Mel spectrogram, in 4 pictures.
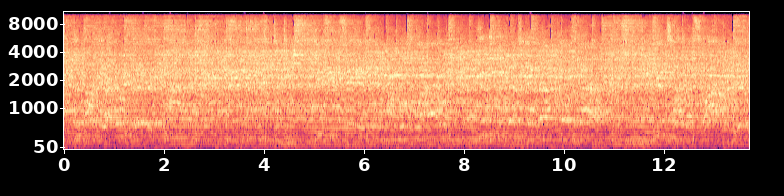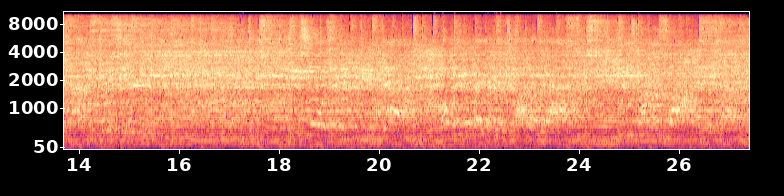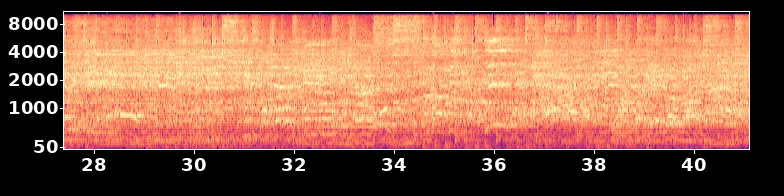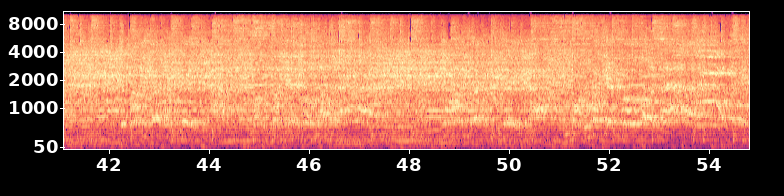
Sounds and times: Rock and roll: 0.0s - 54.8s.

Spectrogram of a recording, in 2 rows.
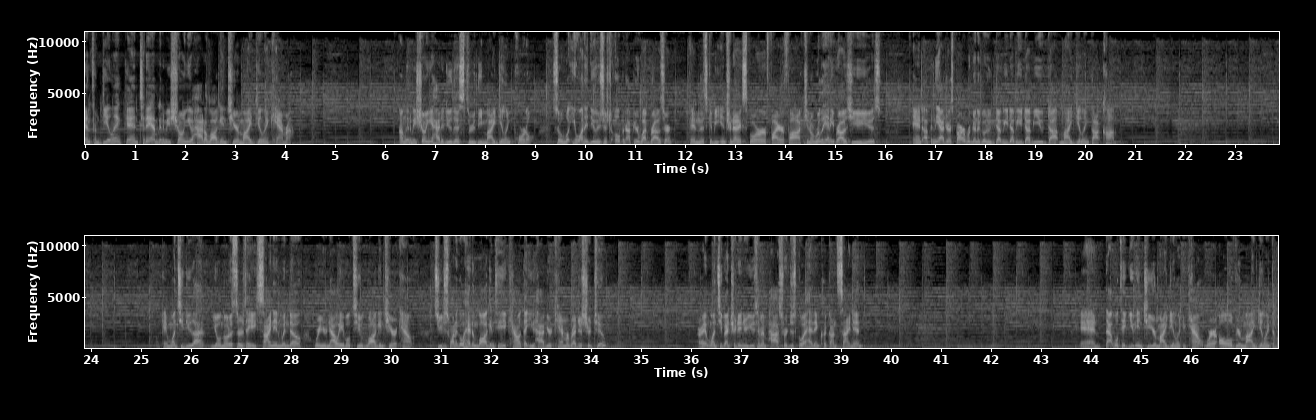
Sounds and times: Speech: 0.0s - 4.2s, 6.3s - 20.7s, 25.3s - 34.4s, 36.1s - 39.5s, 43.8s - 47.7s
Music: 0.0s - 47.7s.

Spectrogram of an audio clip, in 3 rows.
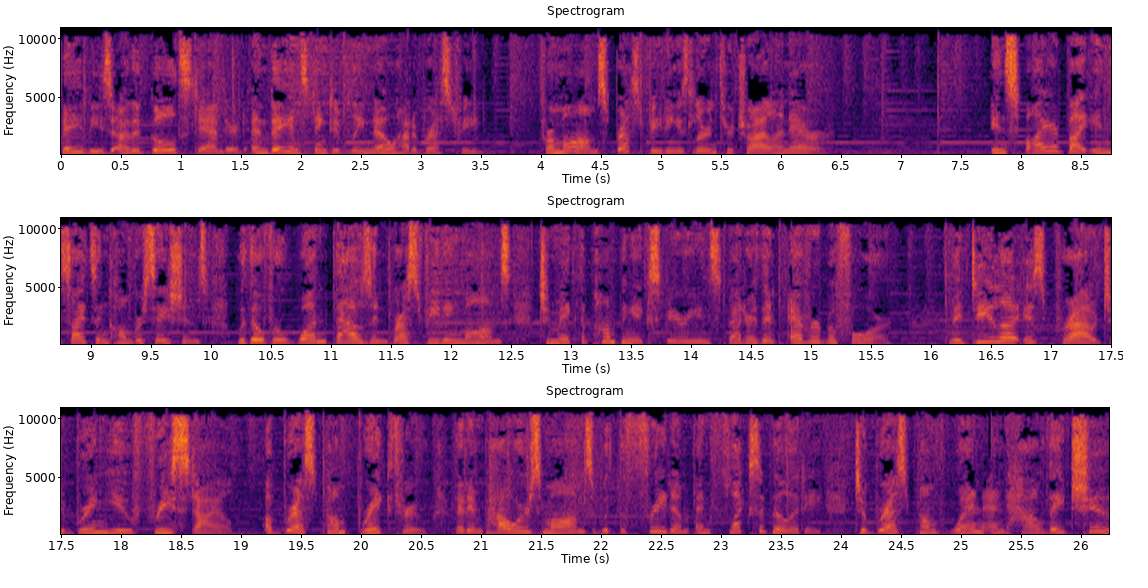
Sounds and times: Speech: 0.0s - 6.4s, 7.8s - 26.2s
Music: 0.0s - 26.2s.

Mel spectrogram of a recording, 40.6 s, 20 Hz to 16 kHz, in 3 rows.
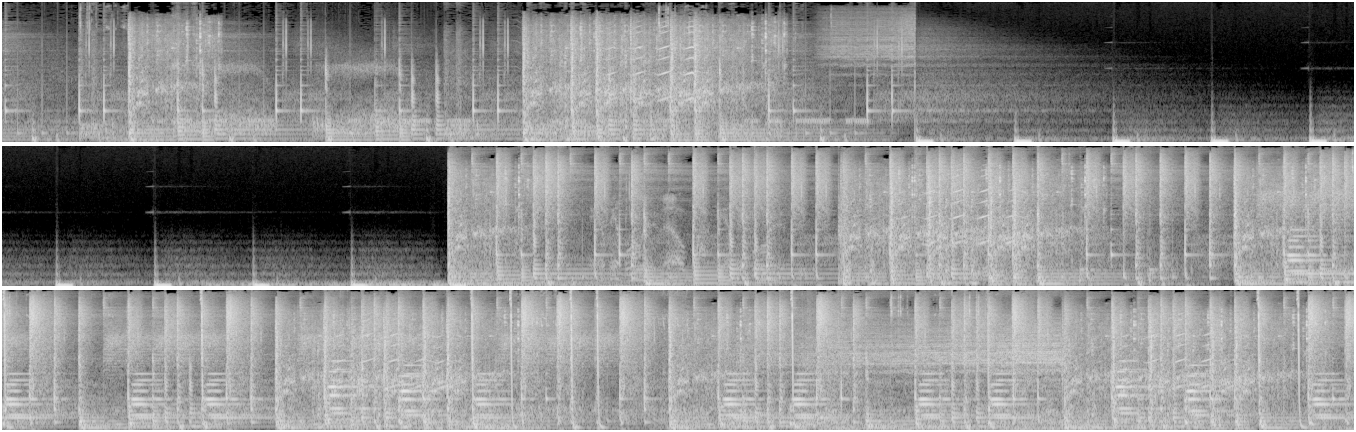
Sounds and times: Music: 0.0s - 15.4s, 18.0s - 40.5s.

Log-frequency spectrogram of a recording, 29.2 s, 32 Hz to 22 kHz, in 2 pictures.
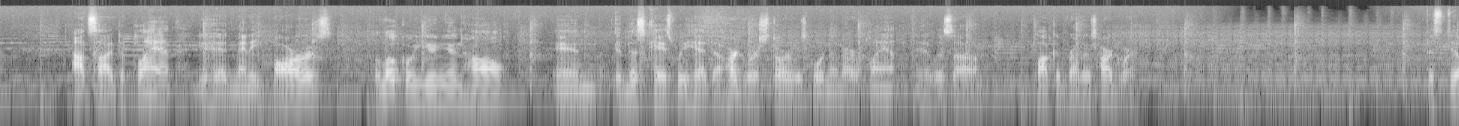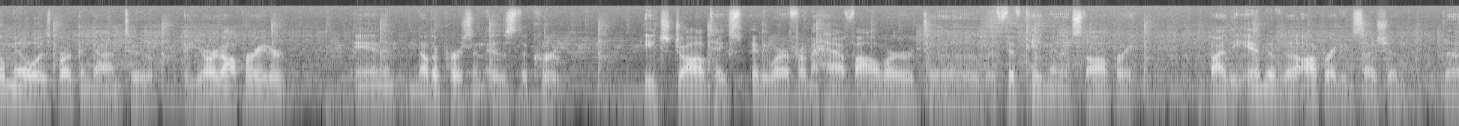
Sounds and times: Music: 0.0s - 29.1s
Speech: 0.7s - 9.8s, 10.4s - 11.4s, 14.3s - 17.5s, 18.1s - 20.3s, 21.0s - 26.0s, 26.7s - 29.1s.

